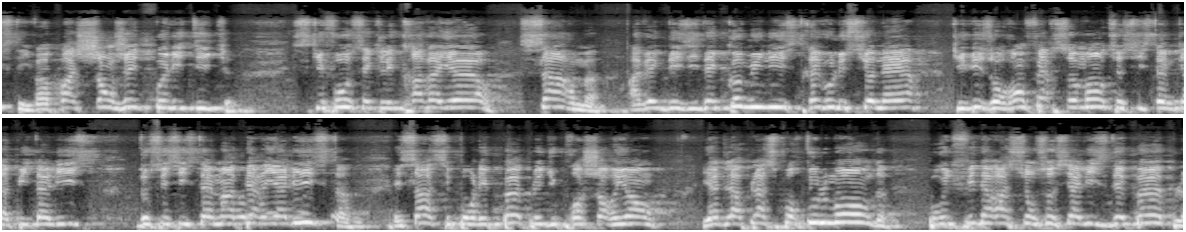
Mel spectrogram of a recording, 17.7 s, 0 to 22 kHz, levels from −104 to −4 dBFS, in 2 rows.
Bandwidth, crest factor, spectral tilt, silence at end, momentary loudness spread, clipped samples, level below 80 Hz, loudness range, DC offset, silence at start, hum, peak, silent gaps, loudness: 13.5 kHz; 14 dB; -4.5 dB/octave; 0 s; 7 LU; under 0.1%; -48 dBFS; 2 LU; under 0.1%; 0 s; none; -2 dBFS; none; -16 LUFS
